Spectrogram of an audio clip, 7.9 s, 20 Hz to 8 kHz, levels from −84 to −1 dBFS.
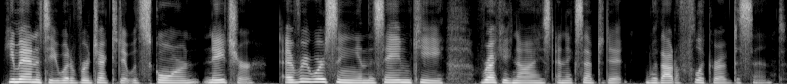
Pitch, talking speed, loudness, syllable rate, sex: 205 Hz, 175 wpm, -20 LUFS, 6.1 syllables/s, female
